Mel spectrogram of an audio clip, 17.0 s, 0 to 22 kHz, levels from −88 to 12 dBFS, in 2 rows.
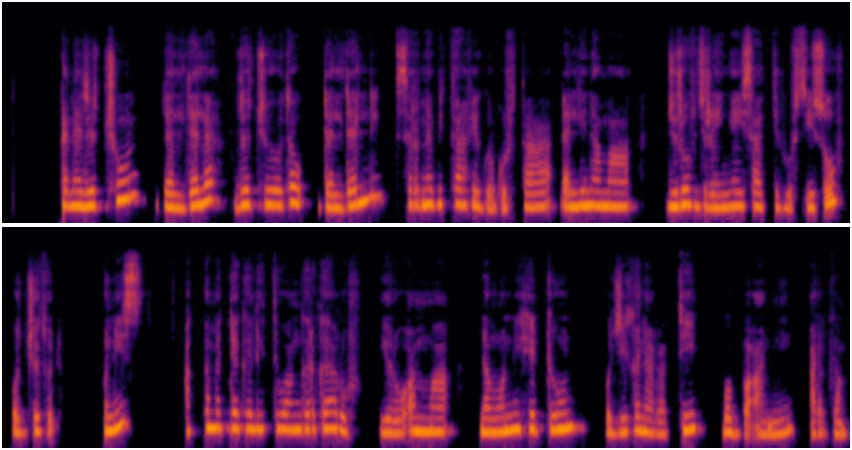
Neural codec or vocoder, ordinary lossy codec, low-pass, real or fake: none; AAC, 48 kbps; 14.4 kHz; real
